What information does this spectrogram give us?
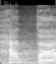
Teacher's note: ح تا زبر حت، تا کھڑی زبر تا، حتی یا سائلنٹ ہے، تا کو ایک الف برابر لمبا کیا گیا کھڑی زبر کی وجہ سے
